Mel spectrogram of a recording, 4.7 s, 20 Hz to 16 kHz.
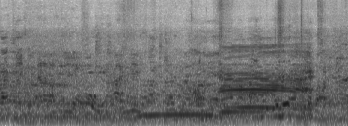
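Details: Cows with calves for sale at Aftabganj market in Dinajpur, 4 January 2025: a long, steady low moo followed by a louder, rising and then falling moo, over murmuring voices of buyers and sellers.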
